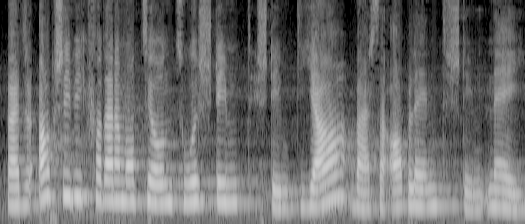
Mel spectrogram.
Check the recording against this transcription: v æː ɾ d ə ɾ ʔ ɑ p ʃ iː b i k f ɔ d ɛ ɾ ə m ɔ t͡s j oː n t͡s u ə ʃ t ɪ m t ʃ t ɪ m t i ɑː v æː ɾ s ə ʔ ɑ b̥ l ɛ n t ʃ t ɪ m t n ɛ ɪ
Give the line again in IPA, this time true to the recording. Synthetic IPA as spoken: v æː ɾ d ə ɾ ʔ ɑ p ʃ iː b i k f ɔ d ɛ ɾ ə m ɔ t͡s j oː n t͡s u ə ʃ t ɪ m t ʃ t ɪ m t j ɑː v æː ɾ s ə ʔ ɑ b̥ l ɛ n t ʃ t ɪ m t n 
